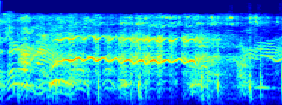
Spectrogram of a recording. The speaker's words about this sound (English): His attack threw the horses into a panic. They reared and plunged wildly.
